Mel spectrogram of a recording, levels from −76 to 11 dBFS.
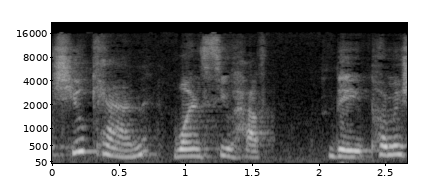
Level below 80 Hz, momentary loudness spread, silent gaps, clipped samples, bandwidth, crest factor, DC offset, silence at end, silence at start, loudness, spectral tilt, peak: -52 dBFS; 9 LU; none; under 0.1%; 17 kHz; 14 dB; under 0.1%; 0 s; 0 s; -16 LUFS; -3 dB/octave; -2 dBFS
